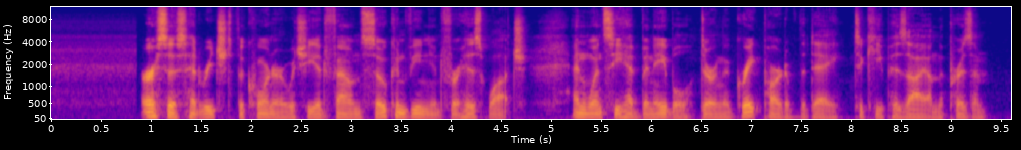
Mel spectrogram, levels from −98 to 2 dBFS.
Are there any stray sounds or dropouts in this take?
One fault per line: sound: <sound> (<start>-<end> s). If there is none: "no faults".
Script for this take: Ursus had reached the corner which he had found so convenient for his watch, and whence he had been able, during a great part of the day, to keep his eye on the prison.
no faults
